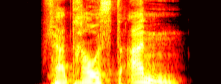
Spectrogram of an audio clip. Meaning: second-person singular present of anvertrauen
- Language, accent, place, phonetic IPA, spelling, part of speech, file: German, Germany, Berlin, [fɛɐ̯ˌtʁaʊ̯st ˈan], vertraust an, verb, De-vertraust an.ogg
